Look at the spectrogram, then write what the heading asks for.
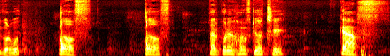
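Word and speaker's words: ق: ফা তারপরের হরফটি হচ্ছে কফ কফ কফ গলার মাঝখানে আমরা উচ্চারণ করব কফ কফ কফ ক বাংলায় আমরা উচ্চারণ ক মতো না করে অল্প একটু ভিতর থেকে আমরা উচ্চারণটি করব কফ কফ তারপরে হরফটি হচ্ছে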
